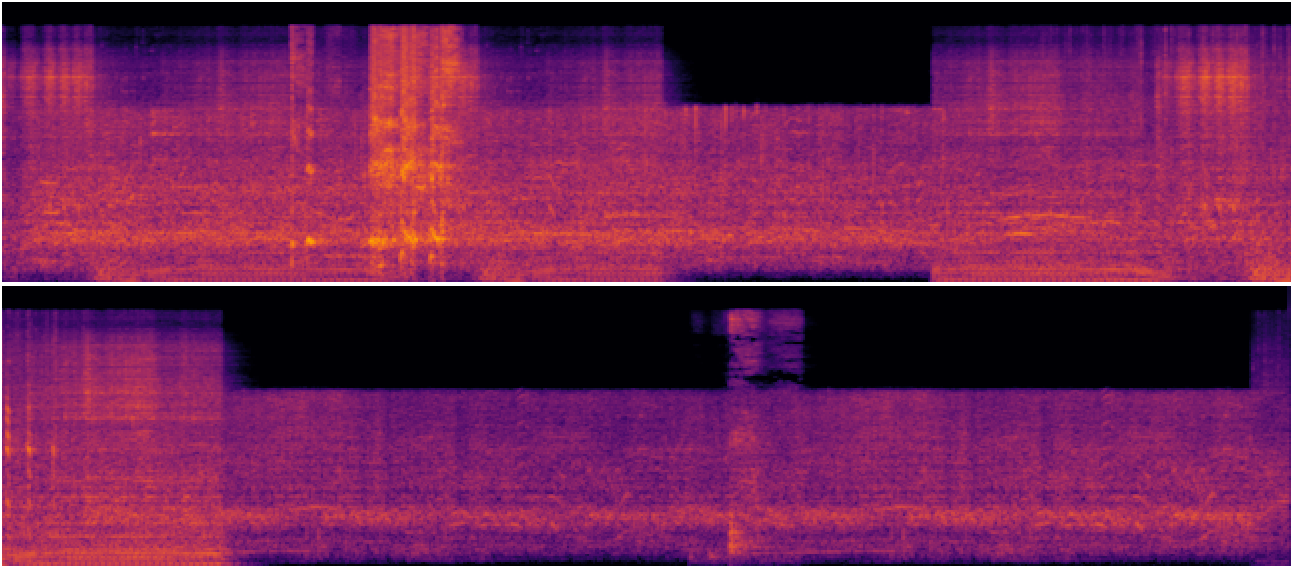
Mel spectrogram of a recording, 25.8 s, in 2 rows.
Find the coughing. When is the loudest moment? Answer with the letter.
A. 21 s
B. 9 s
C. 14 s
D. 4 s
D.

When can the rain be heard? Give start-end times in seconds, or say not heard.
not heard.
